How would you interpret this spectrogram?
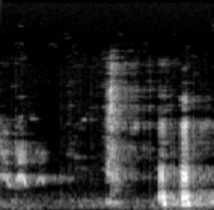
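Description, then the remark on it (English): A dog in light underbrush at night whines faintly, then gives a few short, gruff woofs, the last two louder and close together, with no talking. “It was a dog.”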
